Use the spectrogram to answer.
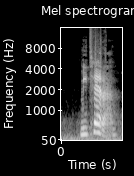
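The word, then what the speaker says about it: μητέρα: yes ooh this is how you say mother matera Greek is one of the oldest spoken languages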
